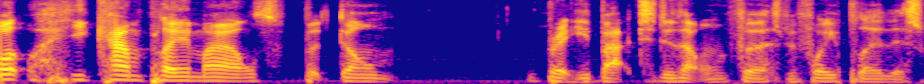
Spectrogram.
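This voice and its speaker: Lively intonation and a moderate pace come with a northern English accent in a dry, close sound with no echo. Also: man. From northern England. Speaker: movie review livestream host. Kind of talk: casual chat. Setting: livestream. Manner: relaxed.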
